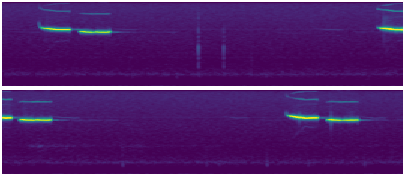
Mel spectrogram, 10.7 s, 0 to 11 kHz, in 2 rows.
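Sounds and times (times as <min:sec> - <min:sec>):
chickadee whistled song: 0:00.5 - 0:01.6, 0:04.3 - 0:06.3, 0:08.4 - 0:10.5.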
